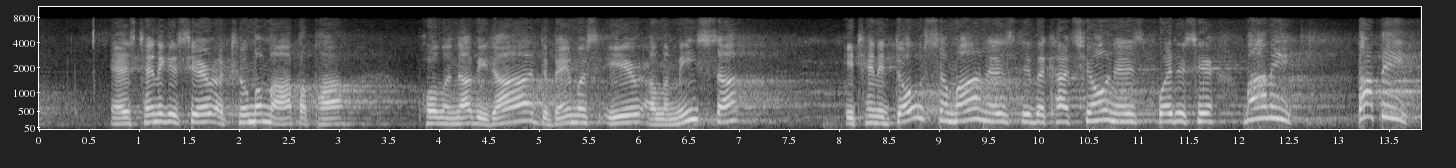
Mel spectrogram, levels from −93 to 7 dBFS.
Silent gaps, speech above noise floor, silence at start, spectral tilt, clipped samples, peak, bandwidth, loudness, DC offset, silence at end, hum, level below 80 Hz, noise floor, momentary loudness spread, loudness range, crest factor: none; 26 dB; 0 s; -6.5 dB/octave; under 0.1%; 0 dBFS; 8.2 kHz; -15 LUFS; under 0.1%; 0 s; none; -52 dBFS; -40 dBFS; 12 LU; 2 LU; 14 dB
